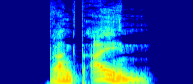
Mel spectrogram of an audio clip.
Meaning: second-person plural preterite of eindringen
- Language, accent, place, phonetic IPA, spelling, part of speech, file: German, Germany, Berlin, [ˌdʁaŋt ˈaɪ̯n], drangt ein, verb, De-drangt ein.ogg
